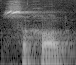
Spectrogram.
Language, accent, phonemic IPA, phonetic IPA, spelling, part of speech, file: Armenian, Eastern Armenian, /səˈχɑl/, [səχɑ́l], սխալ, noun / adjective, Hy-սխալ.ogg
- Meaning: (noun) 1. mistake, error 2. fault; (adjective) wrong, incorrect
